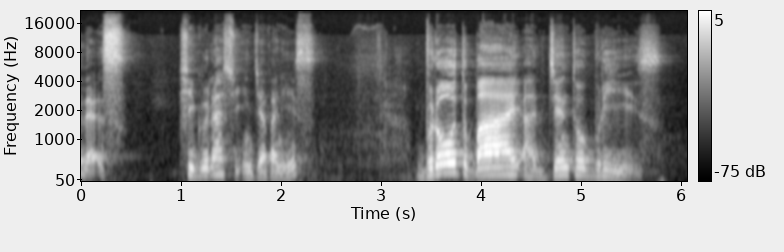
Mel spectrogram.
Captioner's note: japanese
